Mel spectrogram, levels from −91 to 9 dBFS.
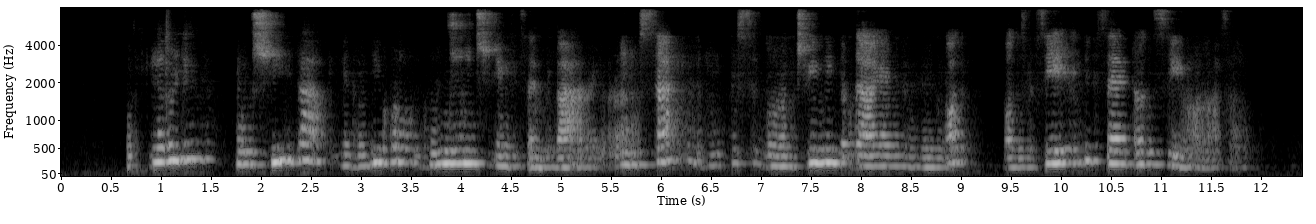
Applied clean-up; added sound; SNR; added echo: neural mask model DeepFilterNet 3.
